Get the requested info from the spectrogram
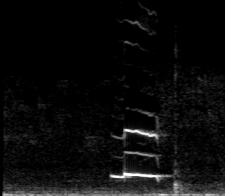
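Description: A baby monkey gives one short, high-pitched call about a second in, lasting about half a second, with a slight step up in pitch and a drop at the end.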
